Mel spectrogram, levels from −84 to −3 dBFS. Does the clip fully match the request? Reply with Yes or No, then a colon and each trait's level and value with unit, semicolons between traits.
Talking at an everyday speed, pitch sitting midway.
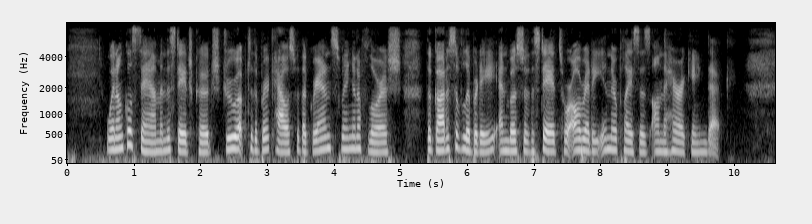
No: fast, 210 wpm; medium, 180 Hz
